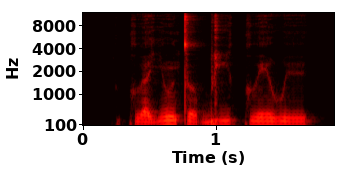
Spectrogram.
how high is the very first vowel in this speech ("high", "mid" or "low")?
low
